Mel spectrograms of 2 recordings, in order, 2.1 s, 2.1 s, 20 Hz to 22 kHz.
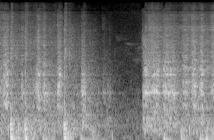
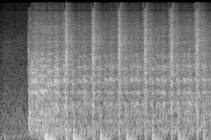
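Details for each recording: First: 1974 Honda CL450, first start attempt after 25 years stored, with fuel in it and battery hooked up: fast cranking with ragged pops that catch for a moment, then fade and die, fires but won't keep running; air boxes checked next, cause not confirmed. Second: 1974 Honda CL450 twin, sitting since 1999 (25 years), spark plugs out for a thumb compression test on a jump box: even steady puff-and-whir about four pulses a second; compression sounds strong and healthy.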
